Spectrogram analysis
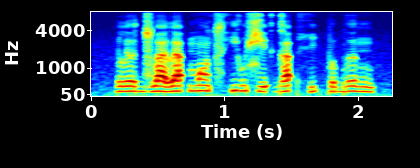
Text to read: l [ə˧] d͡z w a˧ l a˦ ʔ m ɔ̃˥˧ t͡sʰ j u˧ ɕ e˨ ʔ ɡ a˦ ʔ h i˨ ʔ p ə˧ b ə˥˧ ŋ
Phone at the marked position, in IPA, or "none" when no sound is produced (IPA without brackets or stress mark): ə˨˩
